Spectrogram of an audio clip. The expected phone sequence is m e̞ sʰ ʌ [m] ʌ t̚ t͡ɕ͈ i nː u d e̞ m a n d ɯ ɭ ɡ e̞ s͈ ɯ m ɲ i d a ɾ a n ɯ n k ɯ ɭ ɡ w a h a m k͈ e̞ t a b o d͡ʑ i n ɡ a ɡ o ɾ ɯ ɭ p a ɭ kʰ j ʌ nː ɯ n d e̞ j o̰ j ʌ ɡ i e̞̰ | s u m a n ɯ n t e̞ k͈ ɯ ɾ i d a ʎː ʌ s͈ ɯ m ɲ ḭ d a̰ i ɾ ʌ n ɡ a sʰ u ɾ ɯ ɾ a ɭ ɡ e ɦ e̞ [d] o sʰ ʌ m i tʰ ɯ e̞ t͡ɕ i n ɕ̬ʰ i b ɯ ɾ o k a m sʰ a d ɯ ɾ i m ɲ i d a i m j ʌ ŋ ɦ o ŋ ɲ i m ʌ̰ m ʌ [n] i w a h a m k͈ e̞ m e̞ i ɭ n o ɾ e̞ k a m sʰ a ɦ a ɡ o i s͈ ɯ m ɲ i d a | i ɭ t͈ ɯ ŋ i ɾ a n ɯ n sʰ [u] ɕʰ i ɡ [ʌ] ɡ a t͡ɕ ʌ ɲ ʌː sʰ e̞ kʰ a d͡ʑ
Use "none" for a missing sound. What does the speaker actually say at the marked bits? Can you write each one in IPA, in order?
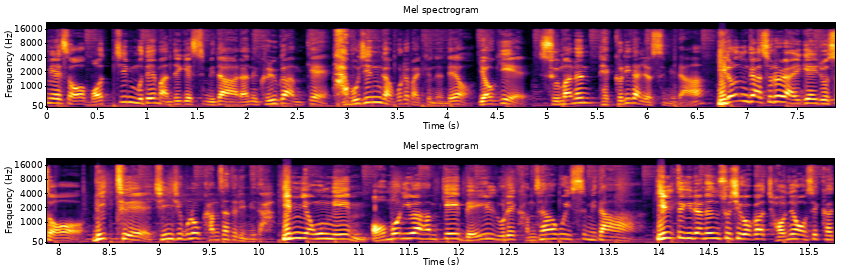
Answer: m, d͡ʑ, ɲ, u, ʌ

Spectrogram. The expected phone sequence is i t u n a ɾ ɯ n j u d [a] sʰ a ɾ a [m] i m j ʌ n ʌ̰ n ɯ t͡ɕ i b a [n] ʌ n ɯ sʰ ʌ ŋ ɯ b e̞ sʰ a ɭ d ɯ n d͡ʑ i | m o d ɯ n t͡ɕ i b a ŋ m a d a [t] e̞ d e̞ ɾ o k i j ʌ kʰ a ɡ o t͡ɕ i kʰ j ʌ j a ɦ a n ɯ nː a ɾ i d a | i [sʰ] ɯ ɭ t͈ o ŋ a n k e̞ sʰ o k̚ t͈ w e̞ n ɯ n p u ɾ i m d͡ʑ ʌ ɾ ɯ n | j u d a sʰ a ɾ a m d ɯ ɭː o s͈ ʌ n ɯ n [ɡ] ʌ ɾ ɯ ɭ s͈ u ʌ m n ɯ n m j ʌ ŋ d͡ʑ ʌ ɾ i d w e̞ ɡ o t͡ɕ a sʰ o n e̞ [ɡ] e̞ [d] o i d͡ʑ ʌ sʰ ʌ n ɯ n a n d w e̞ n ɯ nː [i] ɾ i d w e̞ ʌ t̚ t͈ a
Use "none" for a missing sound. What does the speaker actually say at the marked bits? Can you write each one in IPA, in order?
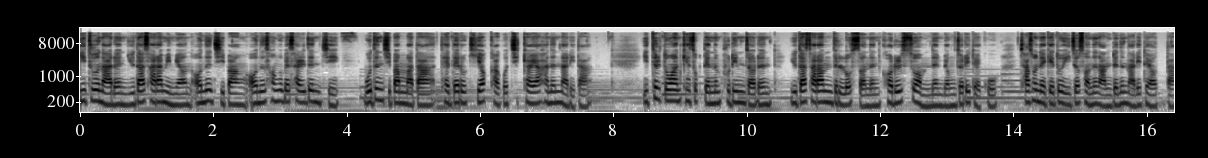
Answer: a, m, ŋ, t, tʰ, k, ɡ, d, a

